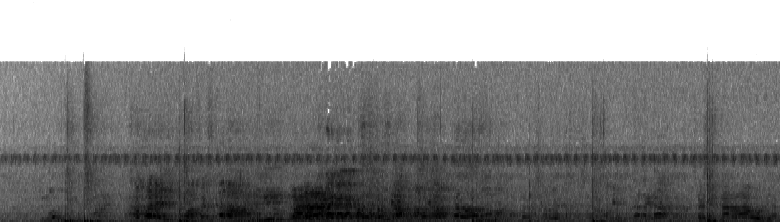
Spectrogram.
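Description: A football is kicked with sharp, dull thumps.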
